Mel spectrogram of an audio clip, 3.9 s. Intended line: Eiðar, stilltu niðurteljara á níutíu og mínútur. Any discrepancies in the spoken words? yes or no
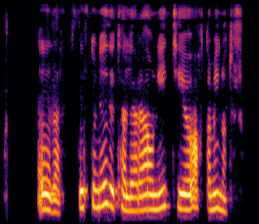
yes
